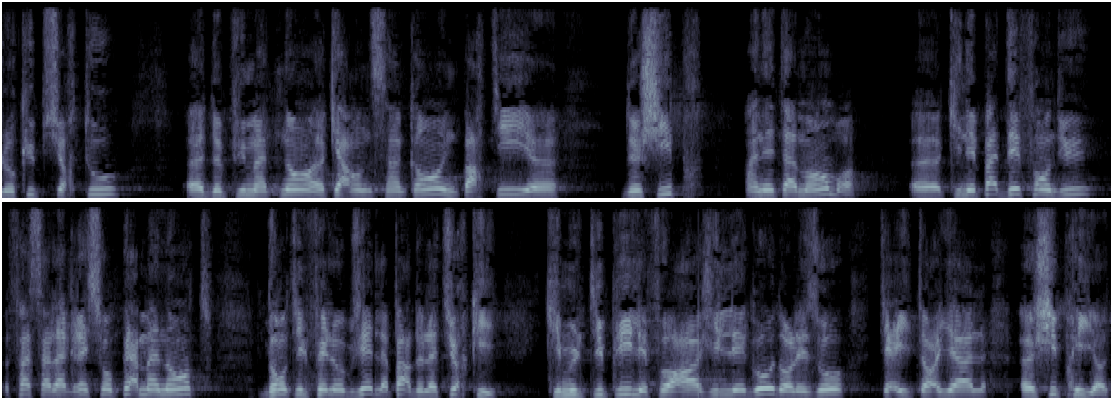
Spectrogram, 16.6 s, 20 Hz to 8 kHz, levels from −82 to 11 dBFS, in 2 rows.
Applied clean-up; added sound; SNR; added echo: none; none; none; none.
